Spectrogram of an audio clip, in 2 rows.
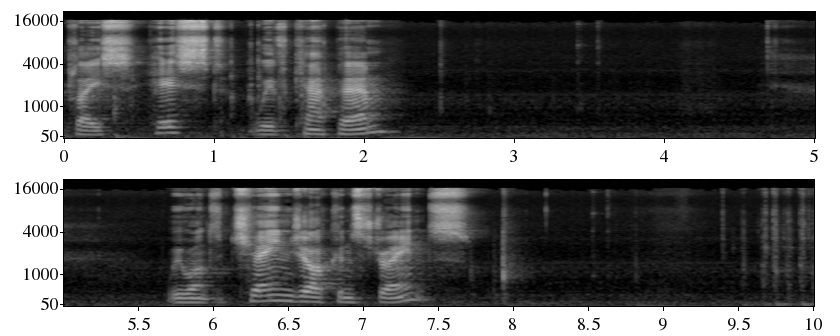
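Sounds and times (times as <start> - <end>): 
speech: 0.0 - 2.3, 5.7 - 7.8
typing on a computer keyboard: 9.4 - 10.0.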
